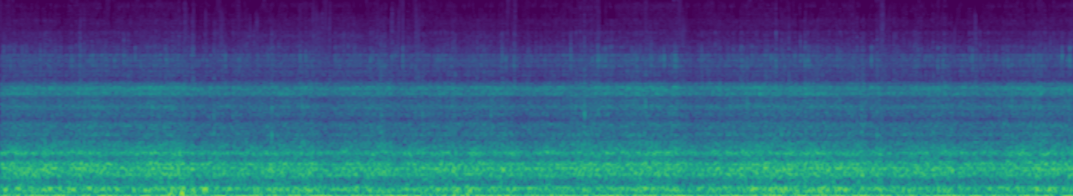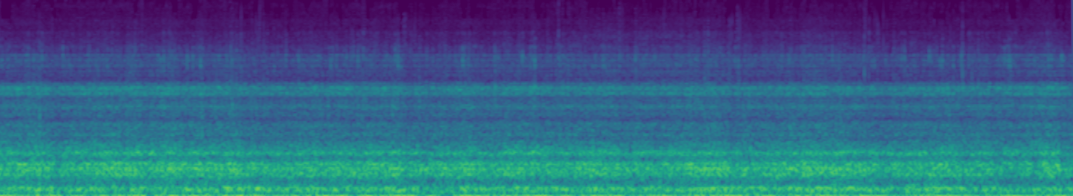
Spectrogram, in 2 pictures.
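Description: Wind buffeting the microphone of a camera on a road bike's handlebars while riding at speed: a loud, steady low rumble, with tyre noise from the asphalt.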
